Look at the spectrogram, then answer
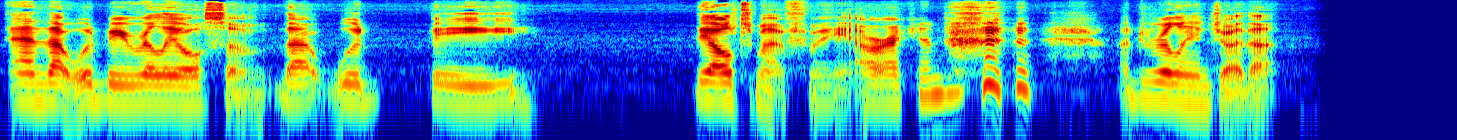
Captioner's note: laughs gently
